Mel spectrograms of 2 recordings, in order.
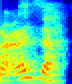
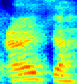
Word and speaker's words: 'Azah: Macam saya, nama saya Azah. Abah saya sengaja letak apostrophe dalam ejaan nama saya dalam Rumi. Untuk apa? Dia nak emphasize nama anak dia ni Azah, bukan Azah. Jadi Azah tu maksudnya mulia.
